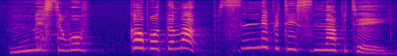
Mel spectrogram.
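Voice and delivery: high, loud gleeful reveal; high gleeful storyteller twist; excited climax. A narrator's reading. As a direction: burst out with the twist.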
